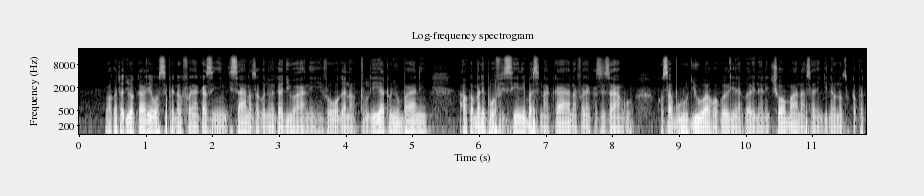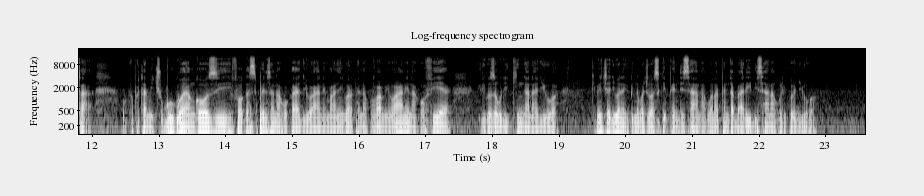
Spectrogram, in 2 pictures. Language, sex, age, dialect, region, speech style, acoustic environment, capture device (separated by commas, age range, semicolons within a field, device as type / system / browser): Swahili, male, 25-34, Tanzania - Dar es Salaam, Tanzania, happy; excited; focused; relaxed, silence, mobile / macOS / Safari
